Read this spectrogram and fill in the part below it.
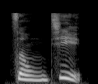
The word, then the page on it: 总计: zǒng jì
